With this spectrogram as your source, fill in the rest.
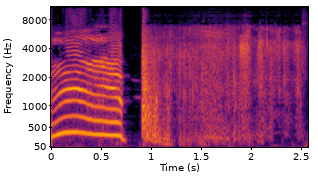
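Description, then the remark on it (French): A short sustained tonal cry cuts off, then a loud explosion sound effect of a vampire exploding bursts out and trails into about two seconds of crackling, rumbling noise. “Le vampire explose.”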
